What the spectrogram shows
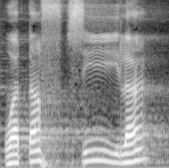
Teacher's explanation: Fathah tanwin yang dibaca waqaf selain tak marbuta namanya mad iwad. 2 harokat kita panjangkan, tidak boleh lebih, tidak boleh kurang.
